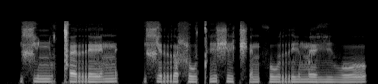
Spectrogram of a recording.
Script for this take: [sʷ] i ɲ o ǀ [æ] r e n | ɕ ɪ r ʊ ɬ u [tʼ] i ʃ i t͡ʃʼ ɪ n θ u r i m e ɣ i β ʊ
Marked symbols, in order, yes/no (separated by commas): no, no, yes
